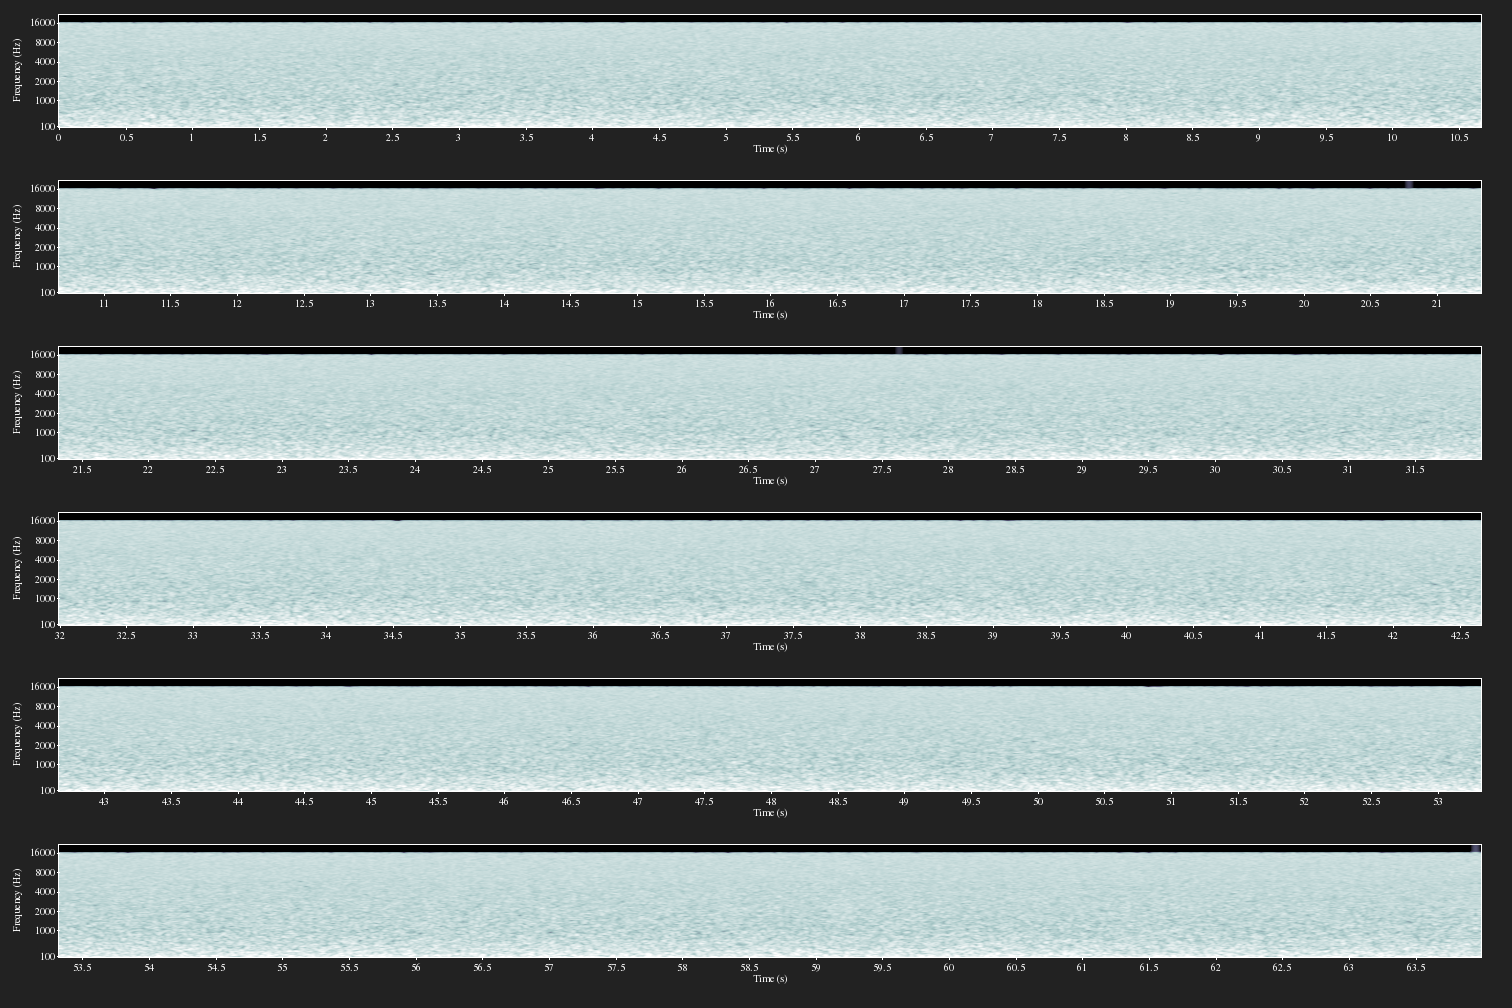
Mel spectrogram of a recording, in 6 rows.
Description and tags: NOISE-PINK-10VU
10dBVUfs, Noise, Pink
